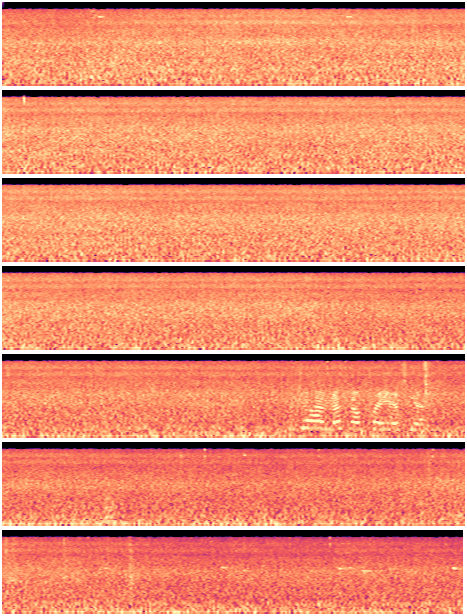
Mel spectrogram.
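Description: Steady rushing of a mountain river below a suspension bridge, a constant roar of water with no pauses. A short warbling call cuts through it briefly about three-quarters of the way through.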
